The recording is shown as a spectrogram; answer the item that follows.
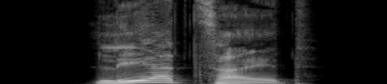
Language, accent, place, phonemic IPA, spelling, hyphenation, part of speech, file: German, Germany, Berlin, /ˈleːɐ̯ˌt͡saɪ̯t/, Lehrzeit, Lehr‧zeit, noun, De-Lehrzeit.ogg
- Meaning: apprenticeship (condition of, or the time served by, an apprentice)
